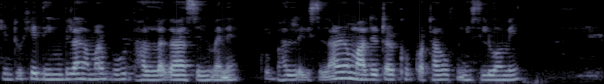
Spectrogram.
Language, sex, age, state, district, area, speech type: Assamese, female, 45-60, Assam, Kamrup Metropolitan, urban, spontaneous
